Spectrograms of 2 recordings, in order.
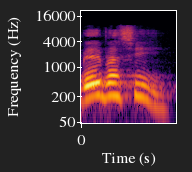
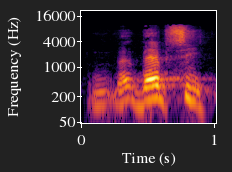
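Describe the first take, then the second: First: The word has three syllables, with an added vowel. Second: The word has two syllables, with b for p. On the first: This is how Indian speakers say it. "those Indian people say? They don't say Bebsi, they say Bebasi" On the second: This is how Arabic speakers say it. "what do you think they call Pepsi Cola in Bebsi?"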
